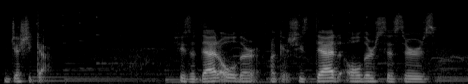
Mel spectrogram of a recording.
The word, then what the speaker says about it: Jessica: You see, actually it's pronounced Jessica.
